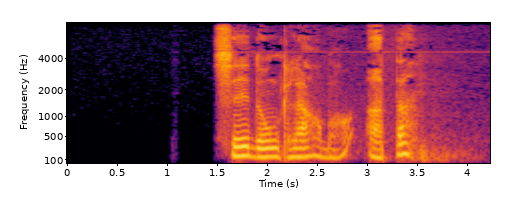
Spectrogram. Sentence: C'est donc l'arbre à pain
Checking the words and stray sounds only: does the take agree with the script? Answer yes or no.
yes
